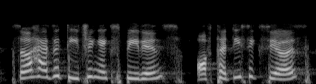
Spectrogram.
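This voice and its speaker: Against a quiet background, a woman uses a raised, projected voice with lively intonation and a bright, sharp tone. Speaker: session host. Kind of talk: formal speaker introduction. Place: office. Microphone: earbuds.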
